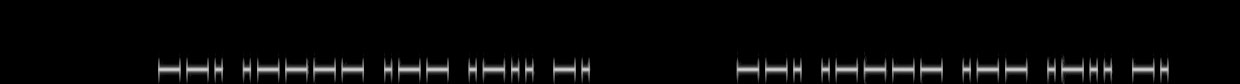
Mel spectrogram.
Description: Morse code, heard as a keyed tone, about 17 wpm, 700 Hz. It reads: G1WLN G1WLN
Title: DXCC-100 Call Signs - 5 Characters - Repeated 3x - 17wpm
